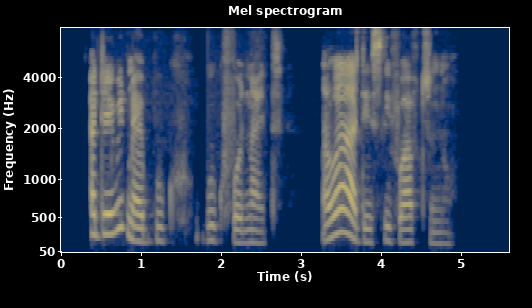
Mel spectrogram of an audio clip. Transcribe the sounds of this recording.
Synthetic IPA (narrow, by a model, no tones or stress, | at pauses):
adeɹidmãbukʰbukfɔnaɪt | nãwaadeslipfɔaftʰunʊ̃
